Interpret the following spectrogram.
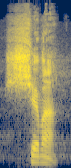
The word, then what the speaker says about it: Shema: Márquele ahí al margen de la Biblia, el Shema, se escribe S-H-E-M-A, Shema.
